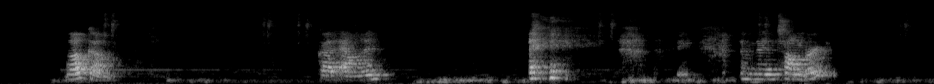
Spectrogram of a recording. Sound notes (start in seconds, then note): 5.3 laughter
